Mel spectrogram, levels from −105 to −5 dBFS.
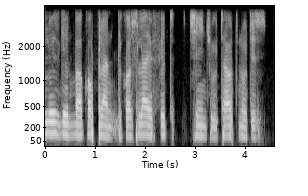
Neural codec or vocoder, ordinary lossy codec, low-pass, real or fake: vocoder, 44.1 kHz, 128 mel bands, Pupu-Vocoder; none; 3.6 kHz; fake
